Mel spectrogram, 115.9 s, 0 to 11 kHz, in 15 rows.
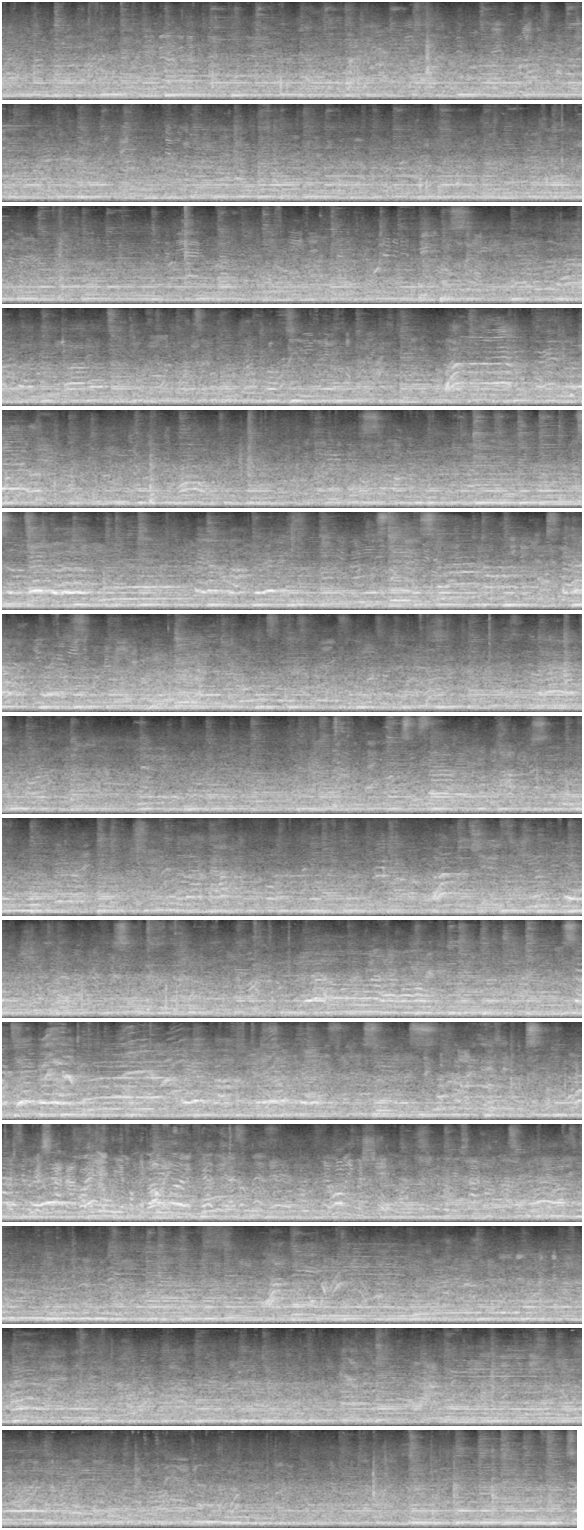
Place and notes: {
  "date": "2010-09-09 17:18:00",
  "description": "Singer, guitar, people, markets, food",
  "latitude": "53.48",
  "longitude": "-2.25",
  "altitude": "51",
  "timezone": "Europe/London"
}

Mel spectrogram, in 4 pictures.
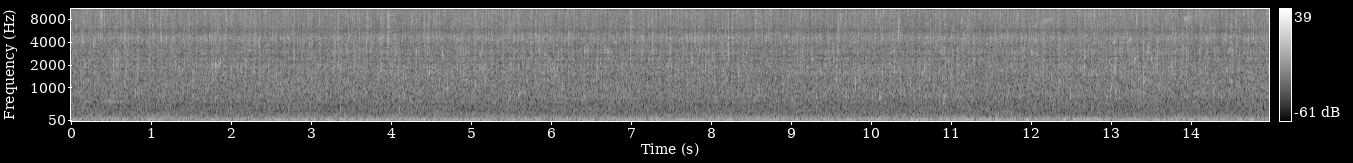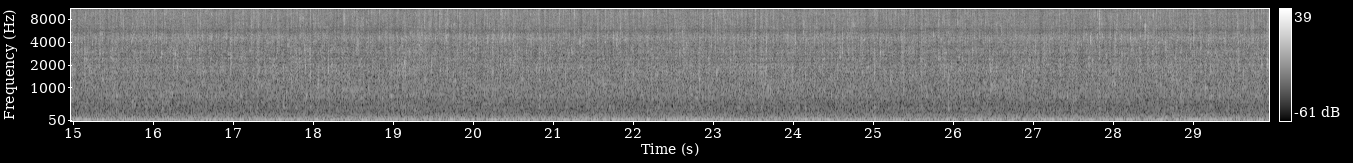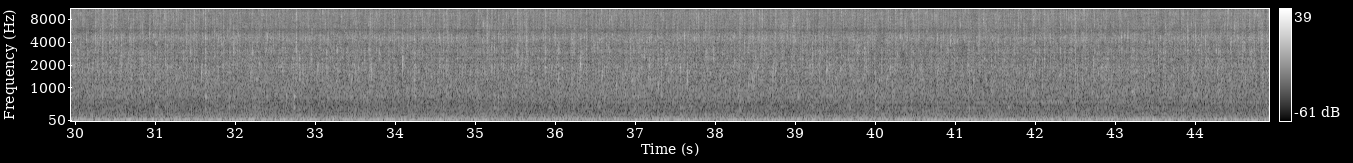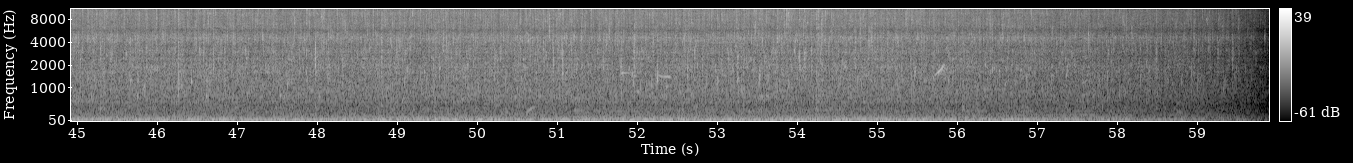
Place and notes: {
  "title": "Tivoli park, Ljubljana - fountain, water flow",
  "date": "2012-11-08 11:30:00",
  "description": "small water stream flows through a basin, probably coming from the Rožnik hill rising behind the park.\n(Sony PCM D50, DPA4060)",
  "latitude": "46.05",
  "longitude": "14.49",
  "altitude": "318",
  "timezone": "Europe/Ljubljana"
}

